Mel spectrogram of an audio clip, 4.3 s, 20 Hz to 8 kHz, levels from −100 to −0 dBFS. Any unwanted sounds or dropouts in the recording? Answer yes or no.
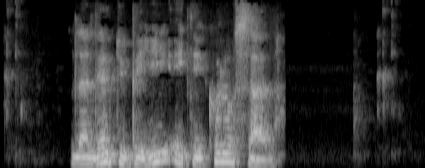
no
